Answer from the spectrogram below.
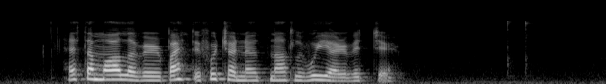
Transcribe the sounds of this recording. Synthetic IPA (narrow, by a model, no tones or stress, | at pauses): hɛht̪ːamɑːlavɛːɹɪbajɲ̥t̪ujfʊt͡ʃːaɳɛwnt̪nat̪ʰɪlvʊjaɹɪʋɪt͡ʃːɪ̰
